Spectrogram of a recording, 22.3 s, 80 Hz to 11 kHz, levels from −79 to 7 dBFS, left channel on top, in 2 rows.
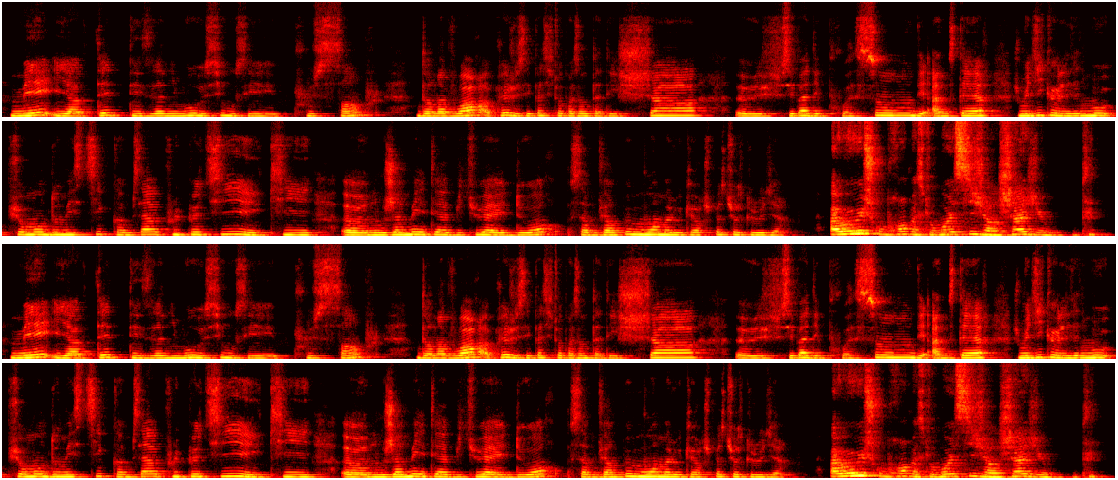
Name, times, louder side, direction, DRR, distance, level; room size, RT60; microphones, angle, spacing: voice 1, 0.1-2.8 3.0-3.7 4.2-7.0 7.3-9.9 10.2-19.0, equal, 10° right, 1.6 m, -20 dB
voice 2, 19.4-22.1, equal, 35° left, 4.6 m, -18 dB
10.5 x 10.0 x 6.0 m
head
